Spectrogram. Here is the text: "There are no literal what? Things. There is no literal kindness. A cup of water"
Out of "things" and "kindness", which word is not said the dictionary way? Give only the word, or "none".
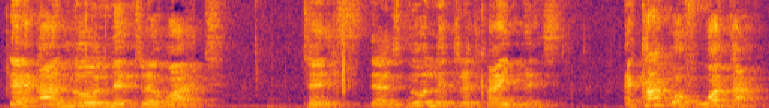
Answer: things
